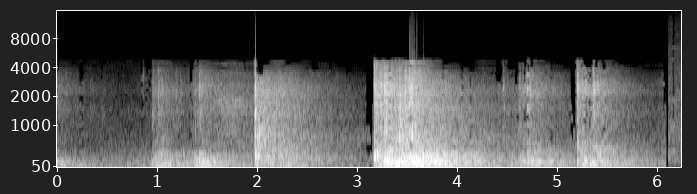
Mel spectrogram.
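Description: Skateboard wheels rolling over a tiled floor, with a sharp clack about two seconds in and a loud slam of the board landing a little after three seconds, followed by loud rolling that fades away. Another clack comes near the end.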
